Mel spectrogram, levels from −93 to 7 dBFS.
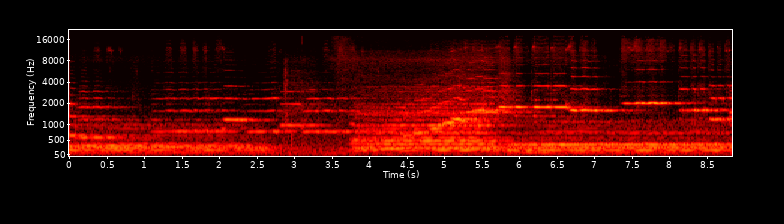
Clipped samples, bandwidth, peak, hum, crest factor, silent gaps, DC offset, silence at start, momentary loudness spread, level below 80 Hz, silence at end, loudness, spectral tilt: under 0.1%; 18 kHz; -24 dBFS; none; 16 dB; none; under 0.1%; 0 s; 13 LU; -74 dBFS; 0 s; -39 LUFS; -5 dB/octave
